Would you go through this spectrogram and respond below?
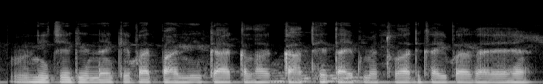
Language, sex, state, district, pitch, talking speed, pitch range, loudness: Hindi, male, Jharkhand, Deoghar, 100 Hz, 165 wpm, 100-105 Hz, -19 LUFS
